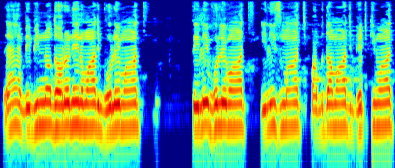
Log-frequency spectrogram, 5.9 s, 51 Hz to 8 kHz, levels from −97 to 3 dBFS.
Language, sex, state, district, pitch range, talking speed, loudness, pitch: Bengali, male, West Bengal, Paschim Medinipur, 175-185 Hz, 160 wpm, -14 LUFS, 180 Hz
